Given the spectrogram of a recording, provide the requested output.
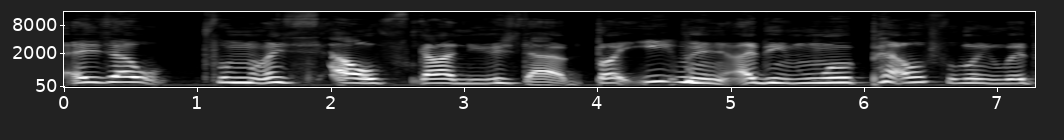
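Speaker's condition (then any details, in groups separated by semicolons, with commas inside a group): Cerebral palsy; affects speech, wheelchair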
